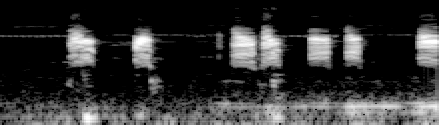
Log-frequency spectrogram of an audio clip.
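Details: Sirtu, the ashy tailorbird, sings loud harsh chattering notes in an uneven run, seven bursts in three seconds, some paired closely, used as a lure to make other tailorbirds sing.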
